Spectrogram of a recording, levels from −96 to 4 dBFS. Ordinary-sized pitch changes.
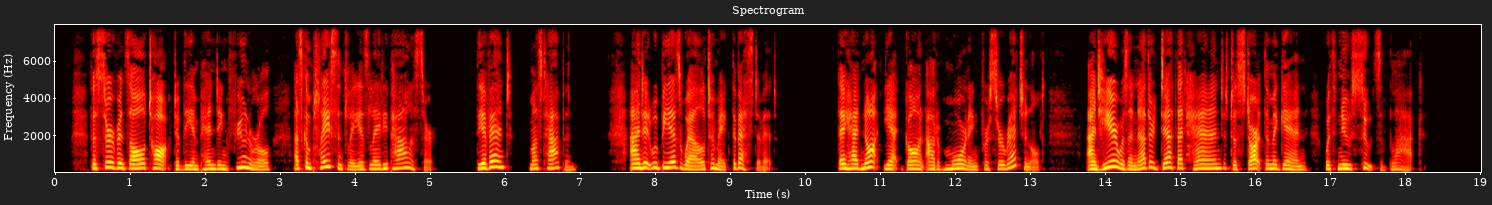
Yes: average, 4.0 semitones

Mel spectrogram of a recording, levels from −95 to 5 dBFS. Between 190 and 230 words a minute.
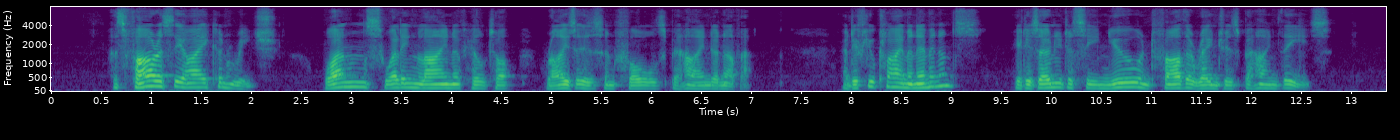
No: average, 155 wpm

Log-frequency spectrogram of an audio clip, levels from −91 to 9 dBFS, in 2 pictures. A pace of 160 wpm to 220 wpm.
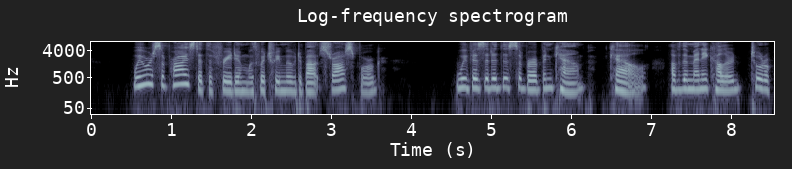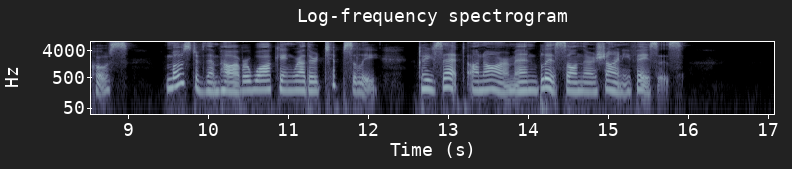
No: slow, 135 wpm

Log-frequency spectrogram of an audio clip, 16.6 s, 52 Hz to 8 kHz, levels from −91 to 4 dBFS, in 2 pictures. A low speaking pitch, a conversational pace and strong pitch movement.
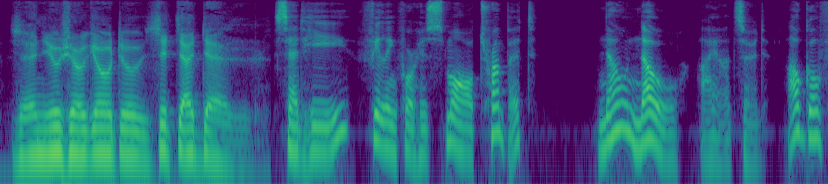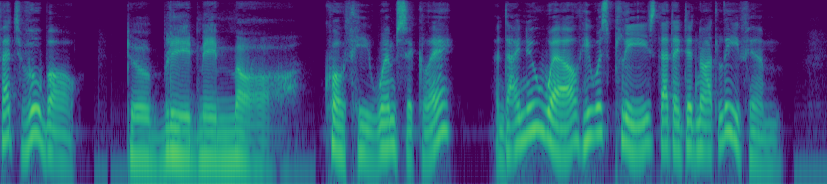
Yes: low, 120 Hz; average, 150 wpm; wide, 6.8 semitones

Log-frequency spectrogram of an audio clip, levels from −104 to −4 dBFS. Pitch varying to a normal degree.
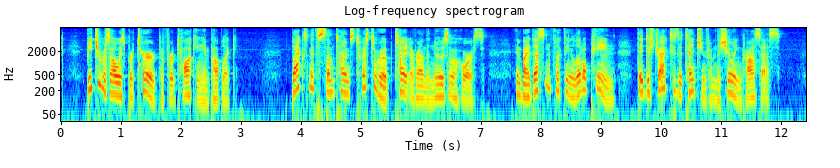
No: wide, 6.1 semitones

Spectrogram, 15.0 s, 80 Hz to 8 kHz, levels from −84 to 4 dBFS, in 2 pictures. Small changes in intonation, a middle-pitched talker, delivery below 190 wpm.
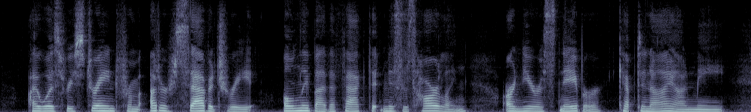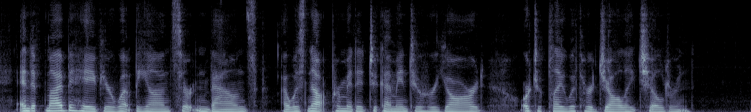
Yes: narrow, 2.3 semitones; medium, 155 Hz; average, 180 wpm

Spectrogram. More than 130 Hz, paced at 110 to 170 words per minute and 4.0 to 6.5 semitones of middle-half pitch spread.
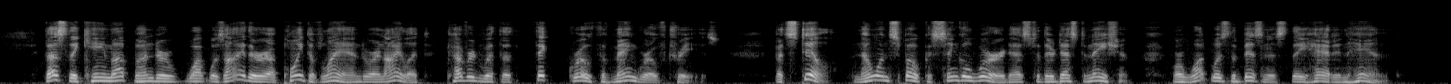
No: medium, 140 Hz; average, 180 wpm; wide, 5.5 semitones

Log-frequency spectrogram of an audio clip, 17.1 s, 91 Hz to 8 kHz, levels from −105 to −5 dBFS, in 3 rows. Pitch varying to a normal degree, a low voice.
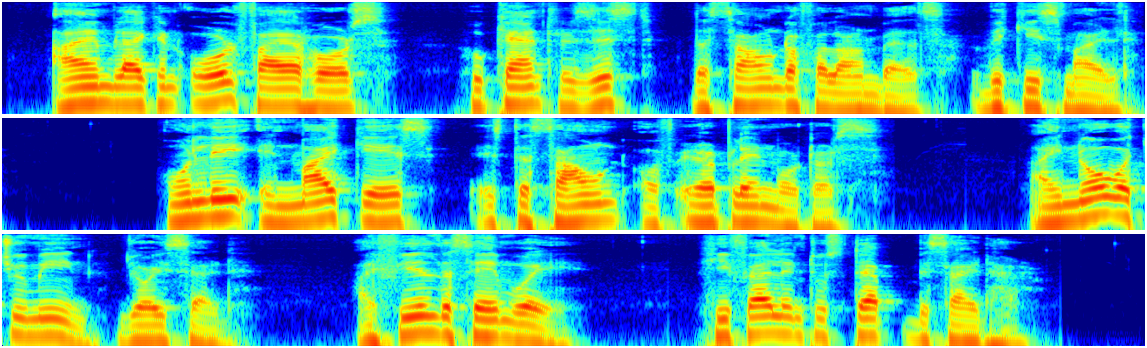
Yes: average, 4.5 semitones; low, 125 Hz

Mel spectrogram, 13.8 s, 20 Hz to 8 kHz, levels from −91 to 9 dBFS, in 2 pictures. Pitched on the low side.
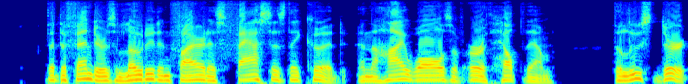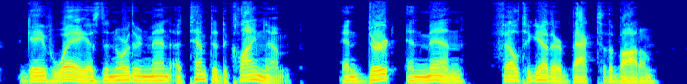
Yes: low, 110 Hz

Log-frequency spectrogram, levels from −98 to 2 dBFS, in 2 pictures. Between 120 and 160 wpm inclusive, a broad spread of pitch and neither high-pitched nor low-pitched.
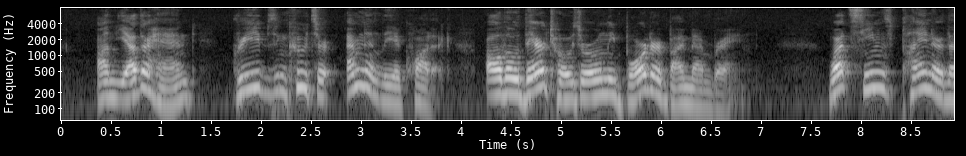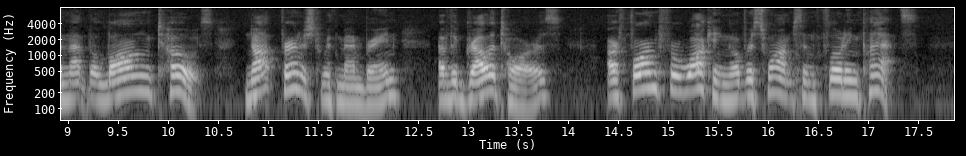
Yes: average, 140 wpm; wide, 6.0 semitones; medium, 170 Hz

